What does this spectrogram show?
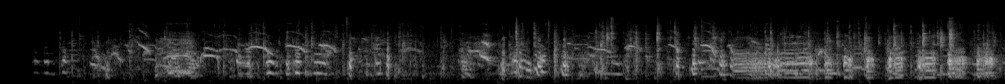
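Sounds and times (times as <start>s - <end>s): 
hens clucking: 0.3s - 10.0s.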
